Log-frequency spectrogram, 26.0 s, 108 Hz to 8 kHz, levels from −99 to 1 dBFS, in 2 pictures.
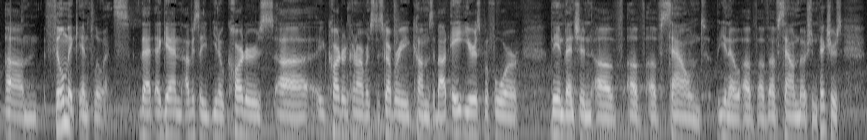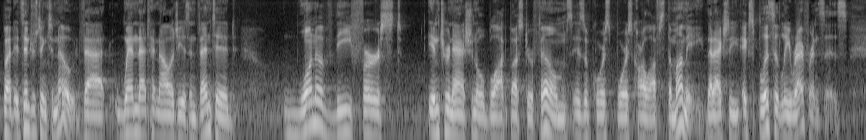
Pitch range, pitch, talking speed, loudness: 110-130 Hz, 120 Hz, 145 wpm, -26 LUFS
